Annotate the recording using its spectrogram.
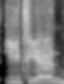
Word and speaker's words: Etienne: The Jaguars took Travis Etienne, running back from Clemson. – Oh, please. It's pronounced Etienne, bro. – I don't care. I've pronounced it Etienne like the entire time. – It's freaking like guillotine or something like that.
